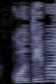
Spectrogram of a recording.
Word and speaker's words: ゴディバ: 台場ぷ人の英語の発音はお台場に近いがフランス語での発音はゴディバに近いこのためベルギーのチョコレートメーカーとブランド名として日本語での表記と発音は創業の地であるベルギーでの発音をもとにしてゴディバとしている 1926 年ジョセフド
